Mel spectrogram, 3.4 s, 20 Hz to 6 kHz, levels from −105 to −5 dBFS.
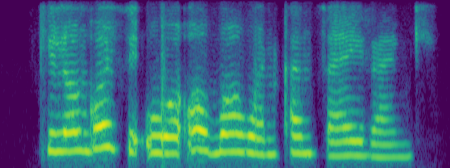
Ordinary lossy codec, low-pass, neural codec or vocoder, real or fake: Opus, 16 kbps; 5.4 kHz; codec, 16 kHz, 4 kbps, FreqCodec, smaller model; fake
